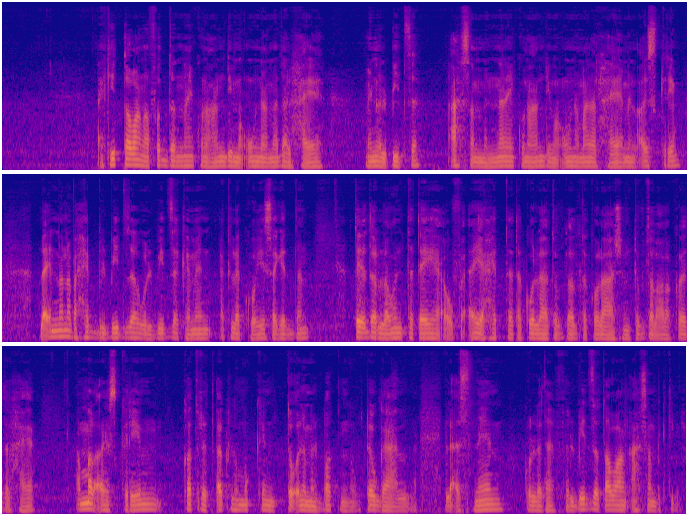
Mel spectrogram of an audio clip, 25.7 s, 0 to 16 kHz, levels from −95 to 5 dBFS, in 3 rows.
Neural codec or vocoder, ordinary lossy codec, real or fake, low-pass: codec, 44.1 kHz, 7.8 kbps, Pupu-Codec; AAC, 48 kbps; fake; 14.4 kHz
